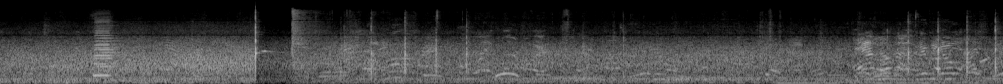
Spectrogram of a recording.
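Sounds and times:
outdoor ballfield noise: 0.0s - 10.0s.

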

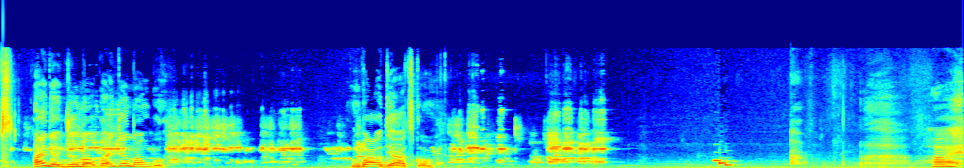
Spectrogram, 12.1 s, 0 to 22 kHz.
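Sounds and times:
voice over phone loudspeaker: 0.0s - 7.8s.

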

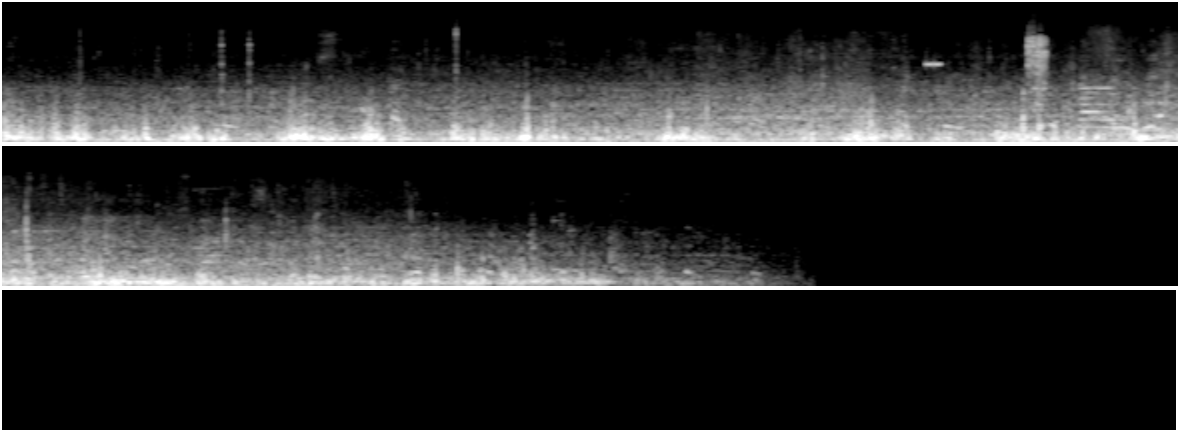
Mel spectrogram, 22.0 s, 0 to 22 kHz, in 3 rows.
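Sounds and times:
wind buffeting microphone: 0.0s - 12.2s
faint voices: 5.4s - 12.4s.

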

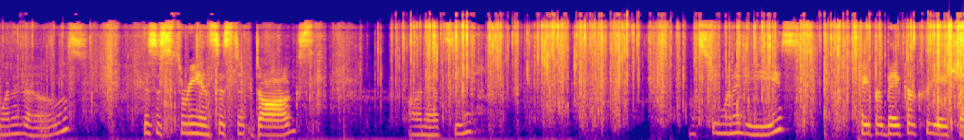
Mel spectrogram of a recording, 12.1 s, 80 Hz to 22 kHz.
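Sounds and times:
plastic sleeves crinkling: 0.0s - 12.0s.

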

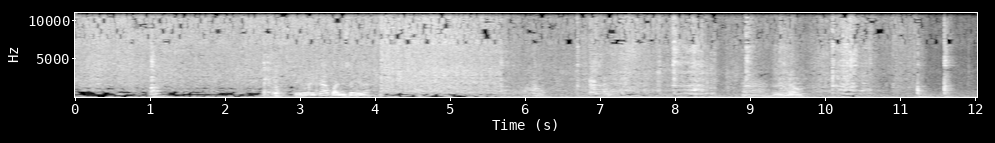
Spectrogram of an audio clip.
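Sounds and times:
water hissing in hot wok: 0.0s - 12.0s.

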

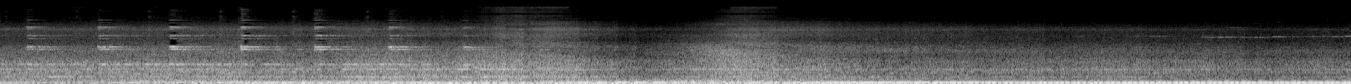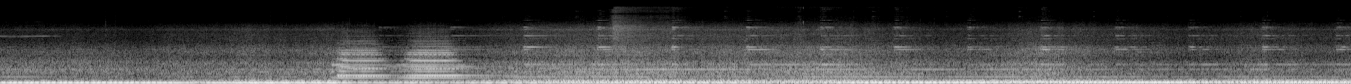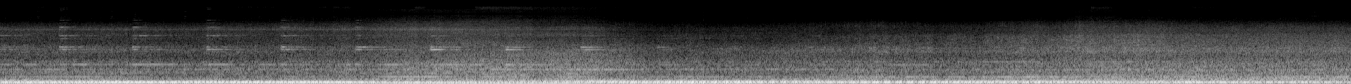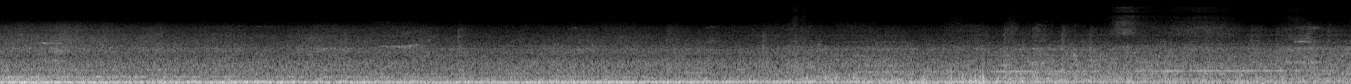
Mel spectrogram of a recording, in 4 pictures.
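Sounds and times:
train horn: 0.0s - 6.4s, 16.8s - 19.0s, 29.6s - 33.7s, 49.0s - 54.0s
train rumbling: 0.0s - 54.0s
locomotive bell ringing: 0.2s - 5.1s, 17.4s - 34.0s.

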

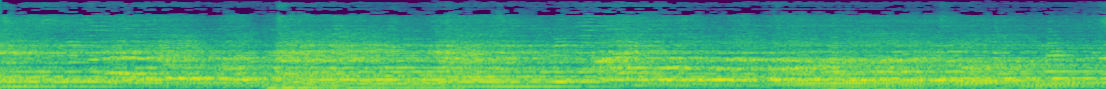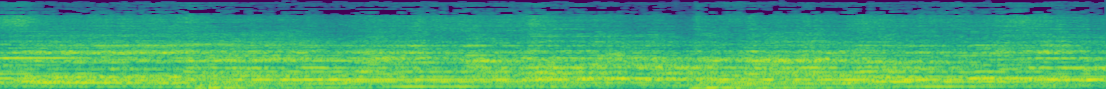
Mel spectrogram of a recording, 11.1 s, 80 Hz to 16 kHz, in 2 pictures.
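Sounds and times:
children singing in chorus: 0.0s - 11.0s.

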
